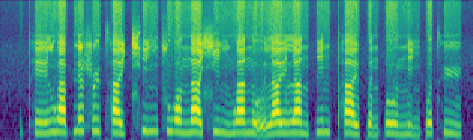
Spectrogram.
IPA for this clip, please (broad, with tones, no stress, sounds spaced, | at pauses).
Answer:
pʰ e˨˦ ɪ̯ l w ä˥˨ p ɥ ɛ˥˨ ʂ ɻ̩˦ t̪ʰ a˨˦ ɪ̯ t͡ɕʰ i˦ ŋ t͡s w ɔ˥˨ n̪ ä˥˨ ɕ i˥˨ ŋ n̪ w ä˦ n̪ o̰˨˩ ʊ̯ l a˦ ɪ̯ l a˥˨ n p i˦ n pʰ a˥˨ ɪ̯ p ə̰˨˩ n p o˥˨ ʊ̯ n̪ ḭ˨˩ ŋ p ɤ˥˨ t̪ʰ y˥˨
